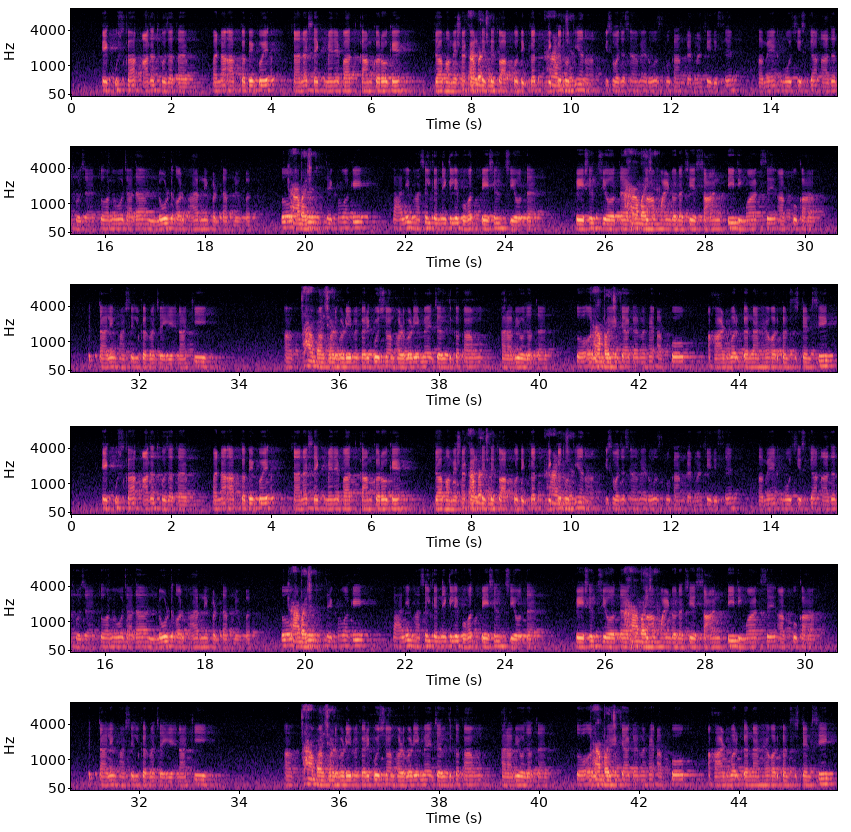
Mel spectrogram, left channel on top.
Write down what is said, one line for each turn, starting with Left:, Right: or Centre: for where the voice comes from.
Left: ایک اس کا عادت ہو جاتا ہے ن آپ کبھی کوئی اچانک سے میں نے بات کام کرو گ جاب ہمیشہ اچھ کرتے
Right: ہاں بھائی جان
Left: تھے تو آپ کو دقت دقت
Right: ہاں بھائی
Left: ہوتی
Right: جان
Left: ہے نا اس وجہ سے ہمیں روز وہ کام کرنا چاہیے جس سے ہمیں وہ چیز کا عادت ہو جائے تو ہمیں وہ زیادہ لوڈ اور بھار نہیں پڑتا اپنے اوپر
Right: ہاں
Left: تو آپ
Right: بھائی
Left: نے
Right: جان
Left: دیکھا ہوگا کہ تعلیم حاصل کرنے کے لیے بہت پیشنس ہی ہوتا ہے پیشنس ہی ہوتا ہے
Right: ہاں بھائی
Left: کام
Right: جان
Left: مائنڈ ہونا چاہ شانتی دماغ سے آپ کو کہ تعلیم حاصل کرنا چاہیے نہ کہ آپ
Right: ہاں بھائی
Left: آپ
Right: جان
Left: ہڑبڑی میں کرے کچھ کام ہڑبڑی میں جلد کا کام خرابی ہو جاتا ہے تو اور
Right: ہاں
Left: اس
Right: بھائی
Left: میں
Right: جان
Left: کیا کرنا ہے آپ کو ہارڈ ورک کرنا ہے اور کنسسٹینسی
